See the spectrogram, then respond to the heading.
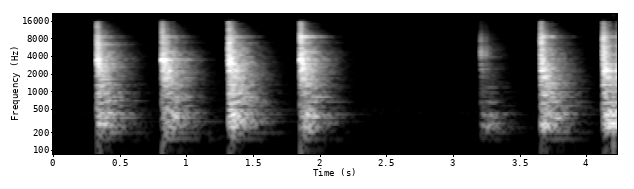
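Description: A thin pressed-steel legshield on a white Lambretta scooter is struck with a hammer while a gloved hand holds a dolly against the inside of the panel. Seven bright, ringing metallic clangs sound: four in quick succession, a short pause, then three more, each decaying quickly. The legshield is being beaten back into shape as part of a repair.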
